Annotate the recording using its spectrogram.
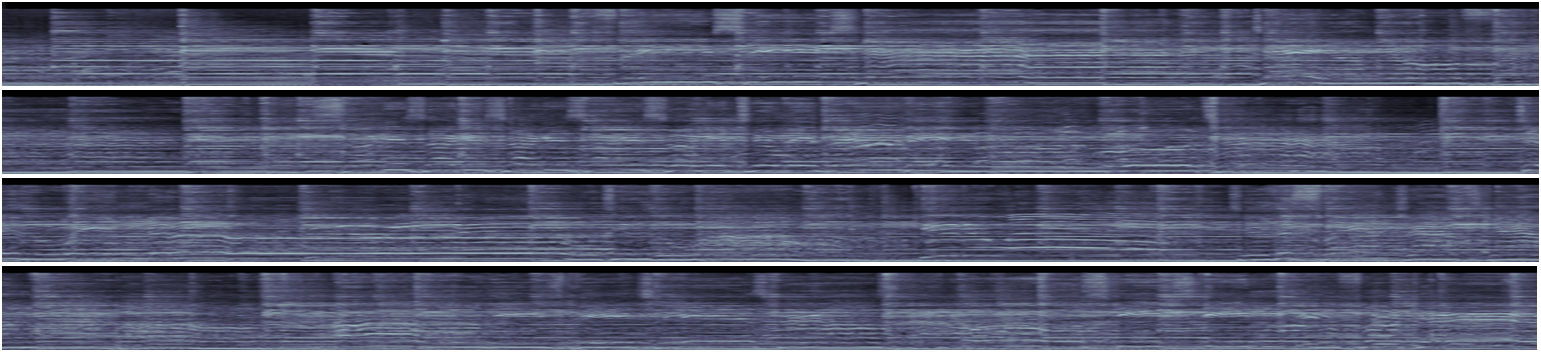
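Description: Two acoustic guitars playing a love song live, with a man singing along at the microphone, heard through a phone livestream's audio.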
